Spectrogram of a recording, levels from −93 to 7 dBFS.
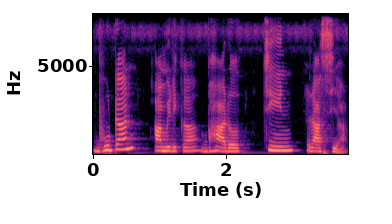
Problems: none marked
